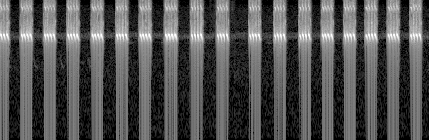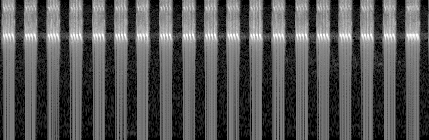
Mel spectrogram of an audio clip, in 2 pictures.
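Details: Singing cricket at night at its hole in the ground, a long unbroken series of sharp high chirps, close to three per second, with one short gap partway through.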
